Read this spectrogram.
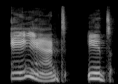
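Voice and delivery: high, snooty correction; hammed-up pedant correcting aunt to ahnt; mocking a pedant: "aunt" turned to ahnt. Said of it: "and you're like".

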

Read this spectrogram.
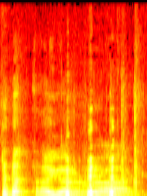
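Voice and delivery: sad flat monotone, slow; monotone Charlie Brown. Retold or imitated. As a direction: say it slowly in a dull flat voice. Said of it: "It's a poor monotone voice every time".

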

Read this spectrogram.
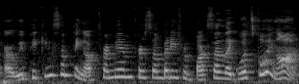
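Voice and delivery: retold teenage demand for answers; high, exasperated questioning; bewildered questioning. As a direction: pitch climbing in disbelief. Retold teen demands explanation.

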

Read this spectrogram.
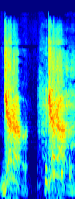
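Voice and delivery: high, goading devil's chant; squeaky devil on the shoulder; little devil egging on. Pretend. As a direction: egg yourself on like a tiny devil. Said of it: "the devil is me going".

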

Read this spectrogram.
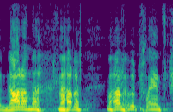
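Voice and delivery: high, loud laughing answer. Real, not acted. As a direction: laugh through the words. Laughing at the question.

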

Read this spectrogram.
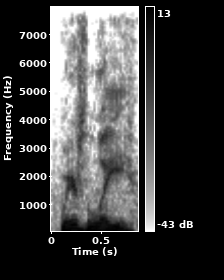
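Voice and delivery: high, forceful demand. A narrator's reading. Mother demands to know where her son is. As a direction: insist on an answer now. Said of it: "I demanded".

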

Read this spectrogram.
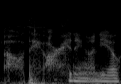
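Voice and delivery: hushed, whispered realisation; very soft, breath-only reveal; whispered aside. Retold or imitated. Aside revealing the obvious to friend.

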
